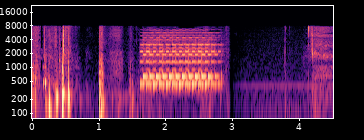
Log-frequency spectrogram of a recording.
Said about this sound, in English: I guess you heard my phone. I apologize. I took it off the hook, so hopefully that will not happen again. That's what happens when you are recording at home.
